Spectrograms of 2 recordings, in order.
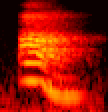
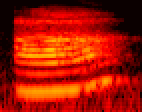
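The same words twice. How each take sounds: First: The pitch falls sharply from high to low. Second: The pitch rises from middle to high. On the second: "Second tone. ... Like you have a question"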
